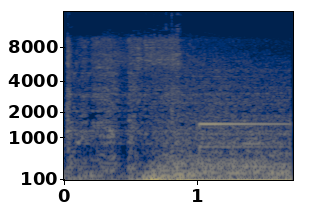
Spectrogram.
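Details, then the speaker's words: Copart auction car, started after readjusting loose cables: short crank, fires at once and settles into a steady, even idle; healthy start. TPMS and airbag warning lights are on afterwards. "yeah started right up"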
